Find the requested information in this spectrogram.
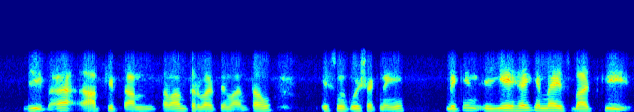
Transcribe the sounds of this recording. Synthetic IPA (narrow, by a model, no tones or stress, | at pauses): d͡ʒiːmɛ̃a̰ːp̚kit̪amt̪ɐmaːmt̪ɐɾbaːsẽmãːnt̪aɦũ | ɪsmẽkoːiʃɐknɐɦĩɦɛː | leːkɪnjeɦɛk̬emɛ̃ːɪsbaːt̪ki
